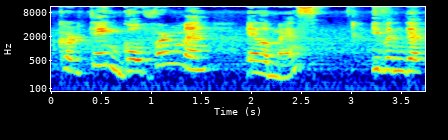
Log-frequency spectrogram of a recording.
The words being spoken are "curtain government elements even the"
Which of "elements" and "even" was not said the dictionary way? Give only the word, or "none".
none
